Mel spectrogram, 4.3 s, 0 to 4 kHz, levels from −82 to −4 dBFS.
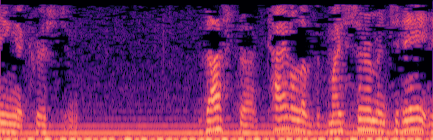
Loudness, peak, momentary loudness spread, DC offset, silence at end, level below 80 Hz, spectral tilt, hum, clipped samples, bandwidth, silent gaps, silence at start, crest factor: -23 LUFS; -4 dBFS; 10 LU; under 0.1%; 0 s; -42 dBFS; -11 dB/octave; 60 Hz at -30 dBFS; under 0.1%; 3.8 kHz; none; 0 s; 16 dB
